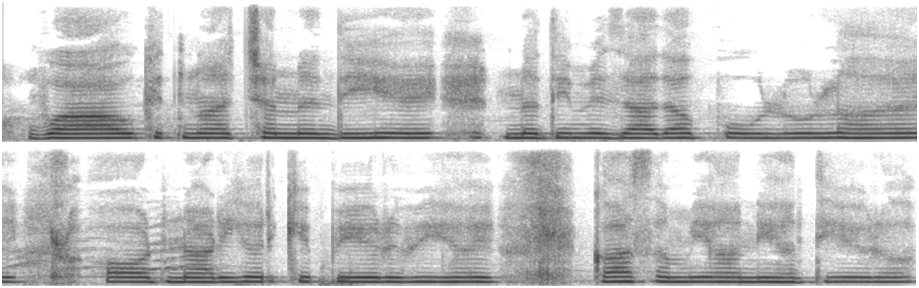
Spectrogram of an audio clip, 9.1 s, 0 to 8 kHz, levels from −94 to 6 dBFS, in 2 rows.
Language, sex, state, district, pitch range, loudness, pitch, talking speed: Maithili, male, Bihar, Samastipur, 250-260 Hz, -21 LUFS, 255 Hz, 145 wpm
